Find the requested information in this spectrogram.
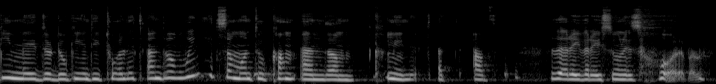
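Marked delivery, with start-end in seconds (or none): none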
